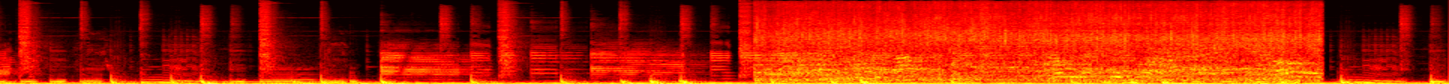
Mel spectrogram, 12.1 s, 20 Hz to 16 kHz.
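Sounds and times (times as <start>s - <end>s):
meat sizzling in a skillet: 6.3s - 11.0s.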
